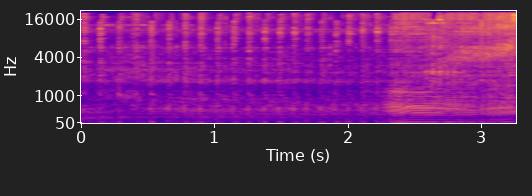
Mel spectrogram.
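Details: New Stihl FS 56 RC trimmer on correct 50:1 fuel after running a 20:1 mis-mix that caused hard starting: catches on one pull and settles into clean, steady high-pitched buzz without sputtering or dropouts; running properly.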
